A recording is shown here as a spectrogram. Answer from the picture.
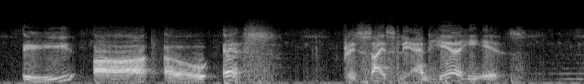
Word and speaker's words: Eros: where there shouldn't have been one what then spell it as she spelled it but without the H e r o s precisely and here he is Cupid the Greek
